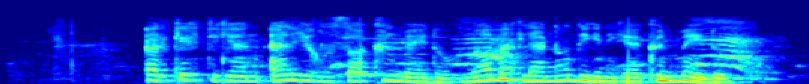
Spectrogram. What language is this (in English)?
Uyghur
